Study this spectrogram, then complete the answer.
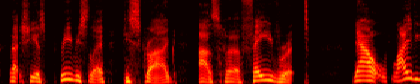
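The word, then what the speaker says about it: Æ: Musk, meanwhile, told podcast host Joe Rogan, I mean, it's just X, the letter X, and then the XE is like pronounced Ash, and then A-12, A-12 is my contribution.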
